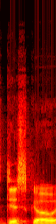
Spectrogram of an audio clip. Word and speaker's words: Dysko: It's DYSKO. It's spelled DYSKO.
